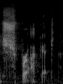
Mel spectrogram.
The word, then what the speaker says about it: Sprocket: Don't pronounce his name any other way. It's Sprocket.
